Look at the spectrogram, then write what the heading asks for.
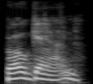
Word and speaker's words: Grogan: it's fun paul says the way you pronounce my last name is grogon grogan grogan grow again all go again um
